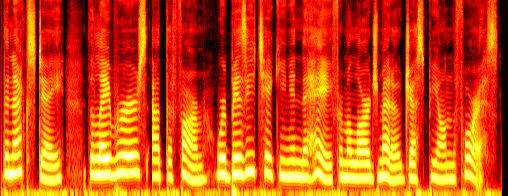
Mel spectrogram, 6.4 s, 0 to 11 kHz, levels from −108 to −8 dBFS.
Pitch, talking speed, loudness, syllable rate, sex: 230 Hz, 210 wpm, -18 LUFS, 5.2 syllables/s, female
